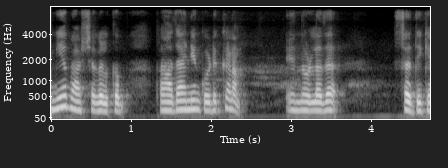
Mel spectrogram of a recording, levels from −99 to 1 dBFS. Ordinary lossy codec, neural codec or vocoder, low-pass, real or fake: none; none; 7.2 kHz; real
